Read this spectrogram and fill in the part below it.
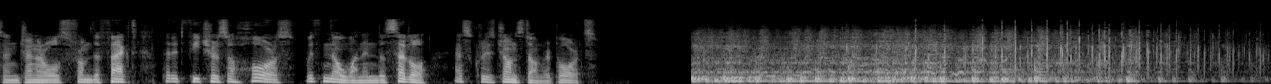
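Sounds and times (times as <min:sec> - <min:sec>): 
speech: 0:00.0 - 0:06.0
drumbeat from soldiers in Napoleonic uniforms: 0:06.9 - 0:12.7
scattered applause: 0:07.6 - 0:12.7.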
